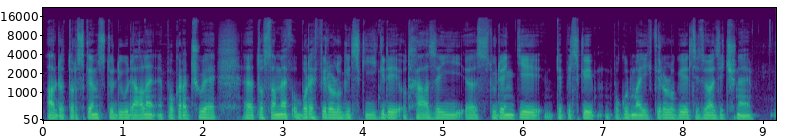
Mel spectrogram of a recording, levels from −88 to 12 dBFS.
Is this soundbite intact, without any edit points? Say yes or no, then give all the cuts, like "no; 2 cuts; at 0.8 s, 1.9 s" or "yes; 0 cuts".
yes; 0 cuts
